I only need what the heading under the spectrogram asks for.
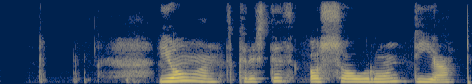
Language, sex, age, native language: Icelandic, female, 10, Icelandic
